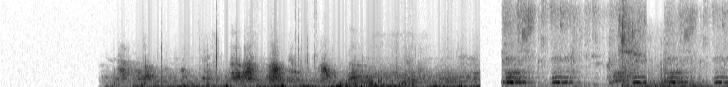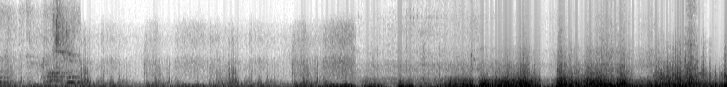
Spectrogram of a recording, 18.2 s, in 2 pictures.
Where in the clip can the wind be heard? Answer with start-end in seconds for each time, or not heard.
7.8-18.1.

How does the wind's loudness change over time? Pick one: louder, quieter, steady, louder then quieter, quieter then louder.
louder.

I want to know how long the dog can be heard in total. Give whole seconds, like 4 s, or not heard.
9 s.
